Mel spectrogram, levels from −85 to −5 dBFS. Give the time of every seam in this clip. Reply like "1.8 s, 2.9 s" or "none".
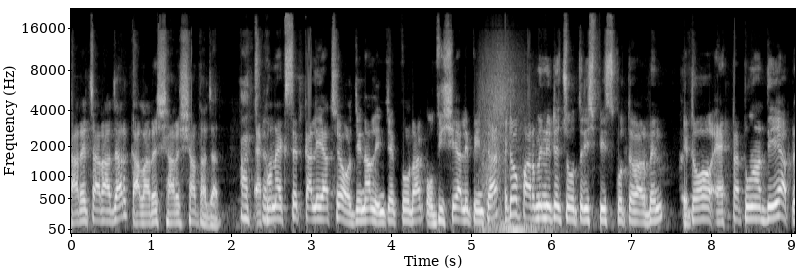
5.4 s

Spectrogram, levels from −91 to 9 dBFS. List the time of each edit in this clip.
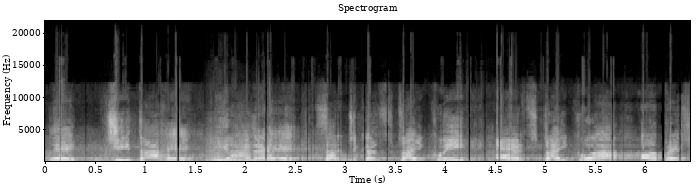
1.6 s

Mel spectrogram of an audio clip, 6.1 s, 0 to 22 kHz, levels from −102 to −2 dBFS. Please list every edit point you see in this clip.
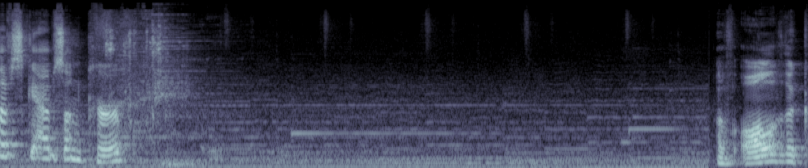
5.1 s

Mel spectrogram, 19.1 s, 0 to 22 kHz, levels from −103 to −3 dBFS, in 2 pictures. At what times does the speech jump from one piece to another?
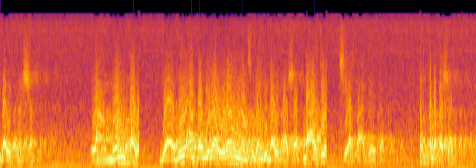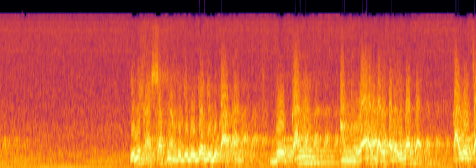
2.8 s, 6.5 s, 8.4 s

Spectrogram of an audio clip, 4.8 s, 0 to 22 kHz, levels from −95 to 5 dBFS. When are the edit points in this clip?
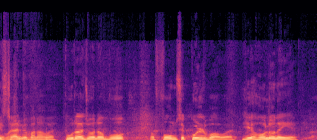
0.9 s, 3.5 s

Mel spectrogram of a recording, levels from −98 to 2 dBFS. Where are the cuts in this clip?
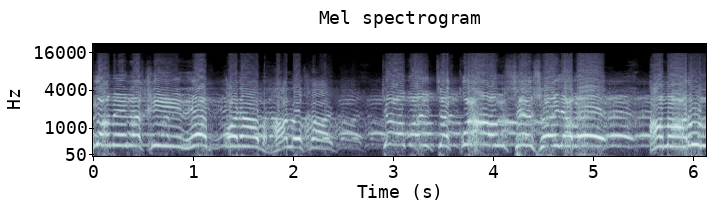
2.8 s

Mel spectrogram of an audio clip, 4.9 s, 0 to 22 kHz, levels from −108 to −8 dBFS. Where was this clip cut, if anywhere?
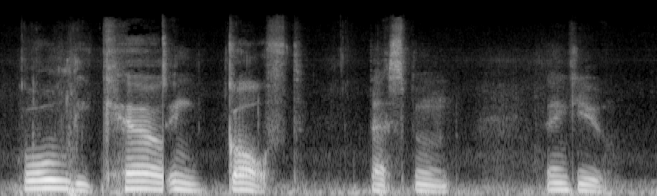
1.2 s

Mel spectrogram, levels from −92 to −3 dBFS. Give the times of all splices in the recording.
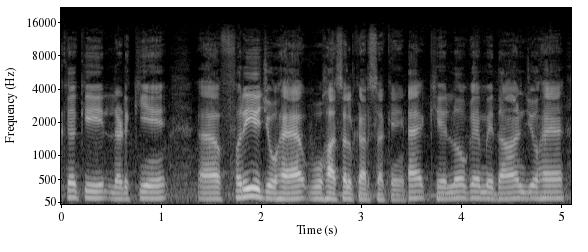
3.5 s

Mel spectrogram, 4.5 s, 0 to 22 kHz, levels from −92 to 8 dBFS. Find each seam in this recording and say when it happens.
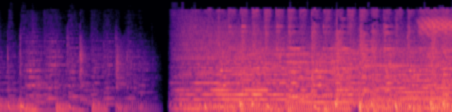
1.5 s

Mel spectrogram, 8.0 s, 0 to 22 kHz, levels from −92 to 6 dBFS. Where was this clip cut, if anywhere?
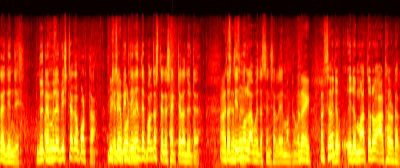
none

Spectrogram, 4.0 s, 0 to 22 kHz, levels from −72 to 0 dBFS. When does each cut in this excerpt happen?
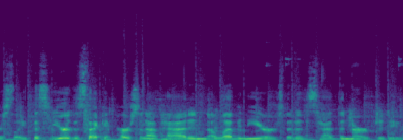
none

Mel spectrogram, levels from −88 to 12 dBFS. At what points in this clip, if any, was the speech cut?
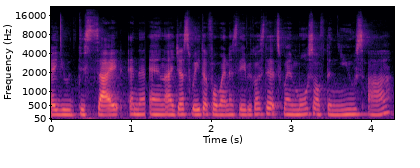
1.2 s

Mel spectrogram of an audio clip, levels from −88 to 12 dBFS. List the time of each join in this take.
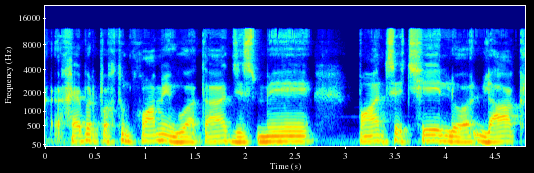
none

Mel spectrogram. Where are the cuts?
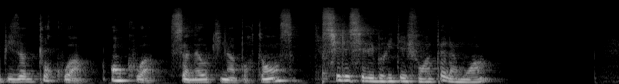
3.3 s

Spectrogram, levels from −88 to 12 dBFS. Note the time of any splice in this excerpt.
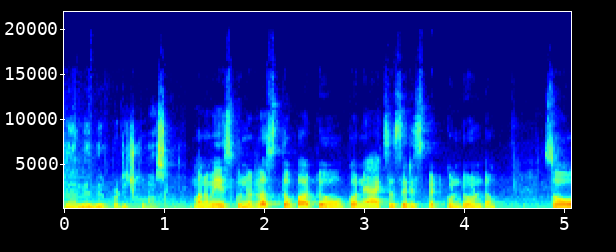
1.1 s

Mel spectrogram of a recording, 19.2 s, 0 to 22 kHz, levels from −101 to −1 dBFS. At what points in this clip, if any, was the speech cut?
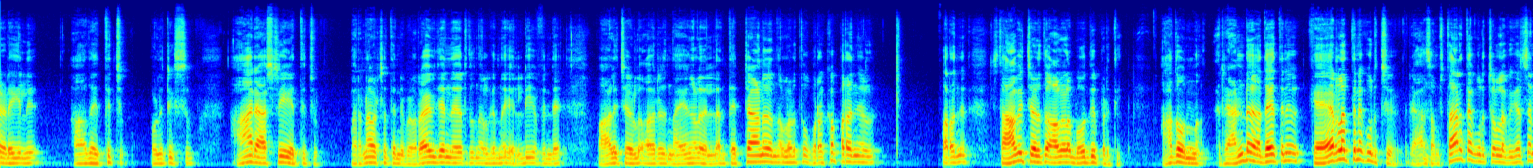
none

